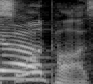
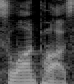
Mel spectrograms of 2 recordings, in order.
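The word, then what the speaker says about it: Salonpas: When I first heard that, it was on the radio, and they said salon pause, and then they had to spell it, and I was like, oh, that's not a fun spelling at all.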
